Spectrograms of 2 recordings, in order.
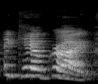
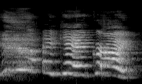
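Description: First: Said in the usual way. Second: High, slow, pleading as tears come; fighting tears. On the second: Real, not acted. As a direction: hold back the tears on I.

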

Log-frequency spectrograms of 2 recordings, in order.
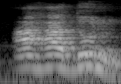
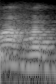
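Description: First: আহাদুন with the full "-dun" ending sounded; unpaused ending. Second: আহাদ stopped on D, no "-un"; pausal ending. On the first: Teacher shows the form used when not stopping, "-dun" ending. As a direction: carry আহাদুন through to a final N. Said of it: "আহাদুন আমরা বলবো না". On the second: Teacher shows how to stop at verse end, pausal D. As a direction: close আহাদ on the D without a vowel ending. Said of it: "যদি থামি". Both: Shown as a demonstration.

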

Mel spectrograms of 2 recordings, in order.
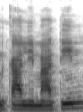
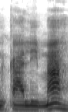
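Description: First: কালিমাতিন with the last letter sounded as tin; continuing form. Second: কালিমাহ ending in a breathed h, no tin; pausal h ending. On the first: Teacher contrasts the unpaused form, ending in tin. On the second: Teacher shows stopping on round ta, ending in h. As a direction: stop on কালিমাহ with a final h. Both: Shown as a demonstration. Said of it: "গোলতাটা হা উচ্চারণ হয়".

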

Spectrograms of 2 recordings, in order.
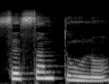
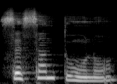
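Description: No difference in how they are said.

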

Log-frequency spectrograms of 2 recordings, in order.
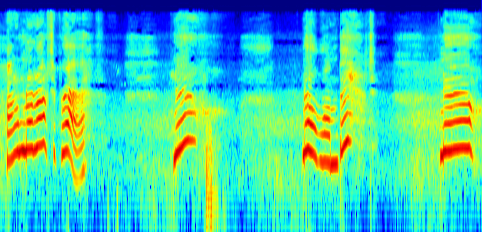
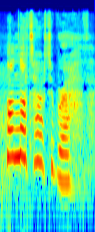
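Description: First: High, loud breathless protest; ironic denial. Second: Said in the usual way. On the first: Real, not acted. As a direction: insist you're fine while gasping. Insisting while plainly winded.

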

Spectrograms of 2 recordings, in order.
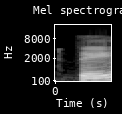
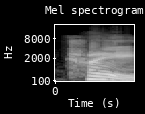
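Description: First: Said in the usual way. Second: ট্রে with a puffed t, "thray"; aspirated T. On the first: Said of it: "টি এর উচ্চারণটা ঠ". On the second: Shown as a demonstration. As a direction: burst air into ট্রে. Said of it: "ঠ এর মতো হবে". (ট্রে-কে "ঠ্রে" উচ্চারণ)

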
